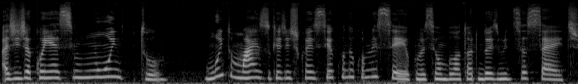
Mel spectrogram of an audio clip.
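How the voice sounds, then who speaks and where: A woman with a Brazilian accent. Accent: countryside Brazilian. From Brazil, interior (countryside). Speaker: neurologist, professor. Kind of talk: interview.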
